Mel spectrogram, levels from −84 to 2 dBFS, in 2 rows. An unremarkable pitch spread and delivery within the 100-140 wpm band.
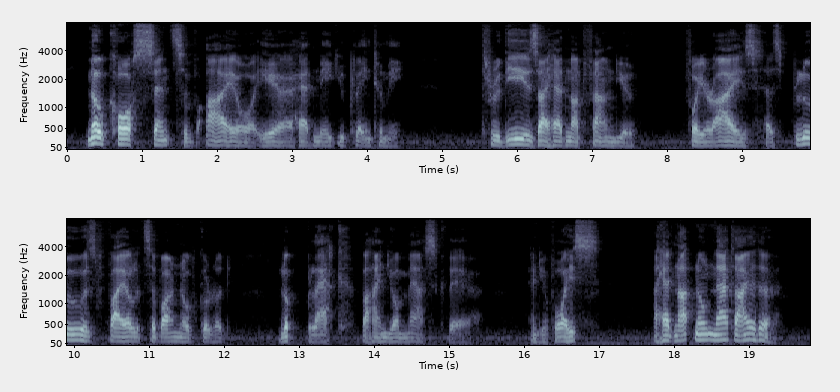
Yes: average, 4.2 semitones; slow, 135 wpm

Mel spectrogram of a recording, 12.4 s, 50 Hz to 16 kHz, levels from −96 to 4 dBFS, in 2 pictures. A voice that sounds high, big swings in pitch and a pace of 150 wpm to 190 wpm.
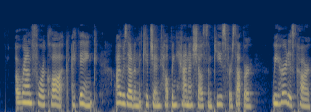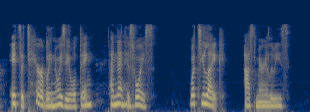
No: high, 220 Hz; average, 4.4 semitones; average, 185 wpm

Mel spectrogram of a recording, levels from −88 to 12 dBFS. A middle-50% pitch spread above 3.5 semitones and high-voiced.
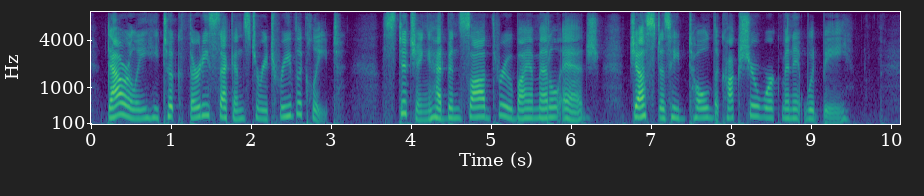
No: narrow, 2.5 semitones; high, 200 Hz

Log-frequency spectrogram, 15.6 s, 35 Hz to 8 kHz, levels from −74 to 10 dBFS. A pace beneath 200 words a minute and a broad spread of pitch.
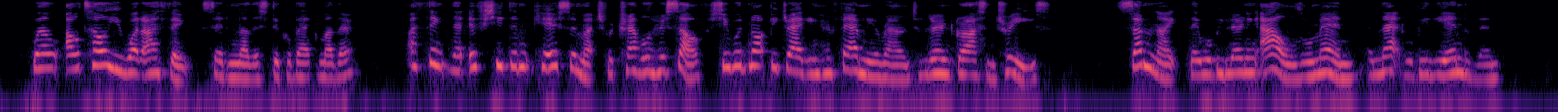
No: fast, 205 wpm; wide, 6.7 semitones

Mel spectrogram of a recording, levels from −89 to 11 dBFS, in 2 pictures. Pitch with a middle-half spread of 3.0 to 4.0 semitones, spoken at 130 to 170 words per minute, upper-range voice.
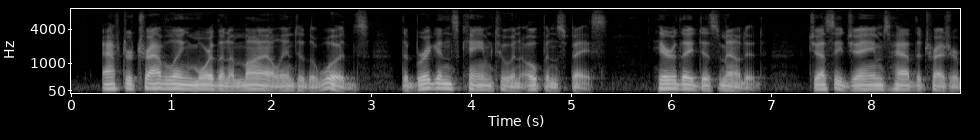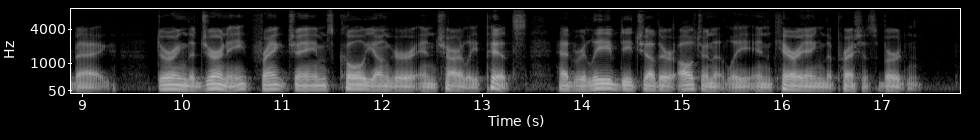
No: average, 3.7 semitones; average, 150 wpm; very low, 90 Hz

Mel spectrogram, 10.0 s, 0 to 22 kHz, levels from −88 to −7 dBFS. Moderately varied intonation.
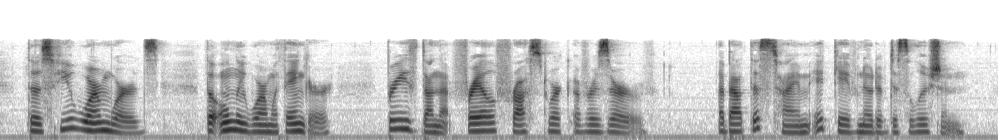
Yes: average, 3.1 semitones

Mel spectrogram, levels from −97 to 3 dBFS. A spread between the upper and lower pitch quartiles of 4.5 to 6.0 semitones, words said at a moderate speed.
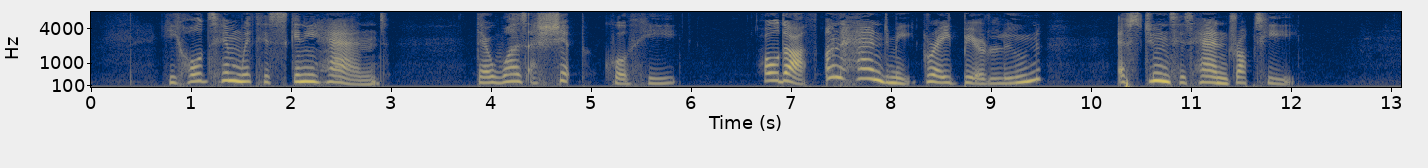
No: average, 4.8 semitones; slow, 115 wpm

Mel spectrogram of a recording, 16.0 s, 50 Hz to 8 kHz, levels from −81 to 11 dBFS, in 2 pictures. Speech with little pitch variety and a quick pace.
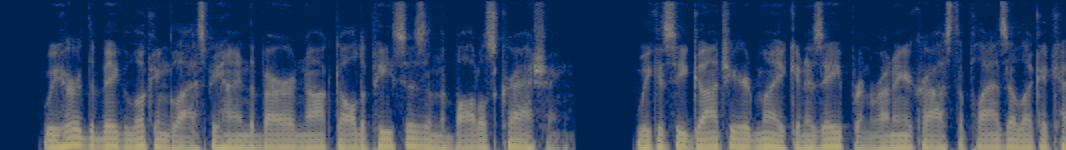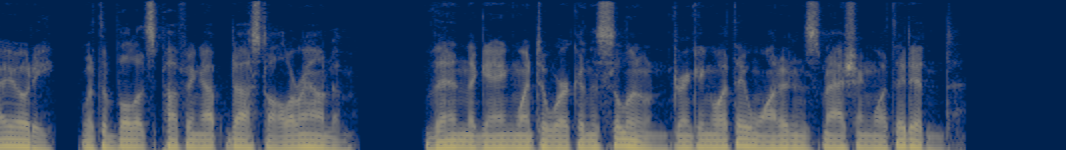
Yes: narrow, 2.0 semitones; fast, 225 wpm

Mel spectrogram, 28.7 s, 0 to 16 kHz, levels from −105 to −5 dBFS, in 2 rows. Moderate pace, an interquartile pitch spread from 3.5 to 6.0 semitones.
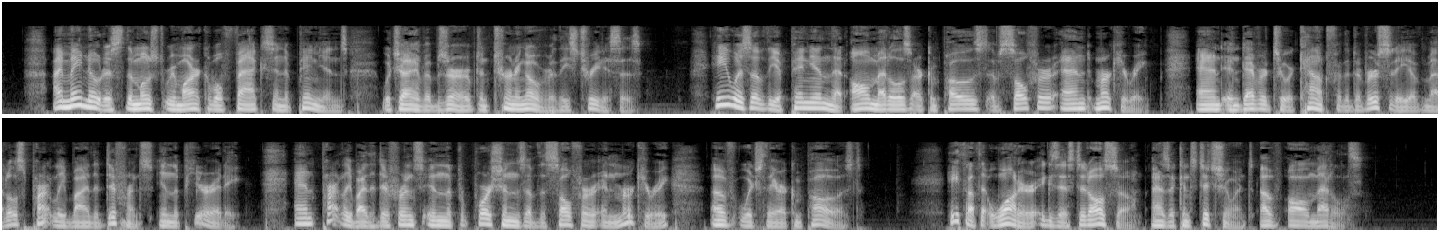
Yes: average, 160 wpm; average, 5.0 semitones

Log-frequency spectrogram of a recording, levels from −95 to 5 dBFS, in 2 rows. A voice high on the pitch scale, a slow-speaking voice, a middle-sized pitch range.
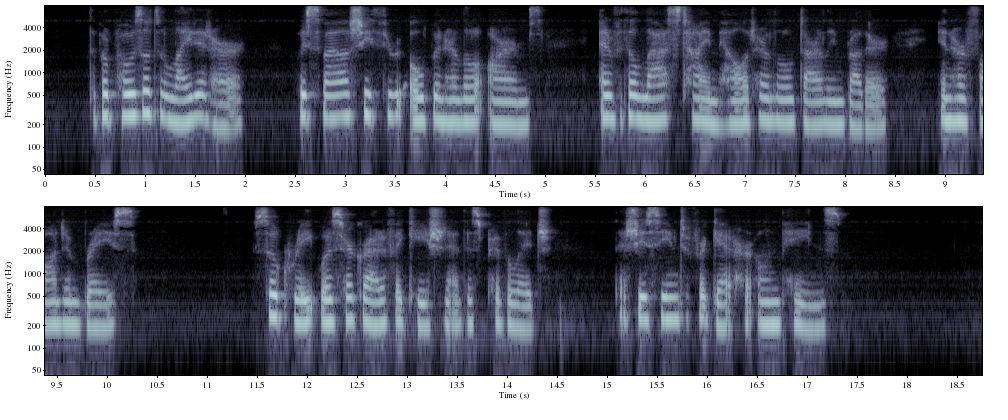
Yes: high, 220 Hz; slow, 130 wpm; average, 3.0 semitones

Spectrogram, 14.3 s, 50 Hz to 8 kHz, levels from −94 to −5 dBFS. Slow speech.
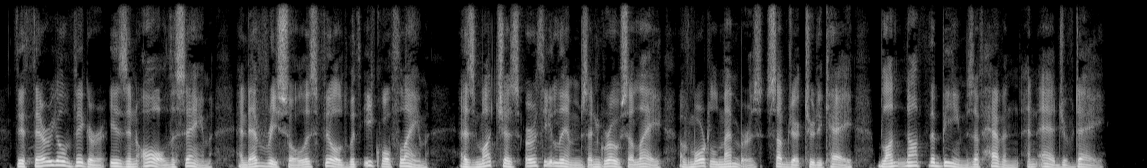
No: average, 165 wpm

